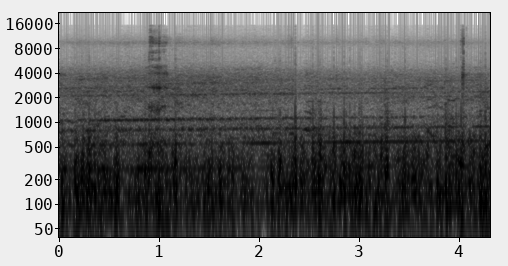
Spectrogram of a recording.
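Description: Electric multiple-unit local train running through a station at speed, heard from on board: a steady rumble and rattle of wheels on track and the carriage.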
